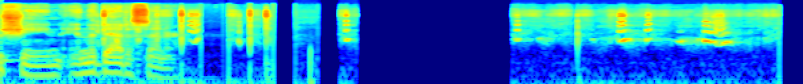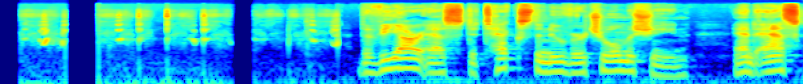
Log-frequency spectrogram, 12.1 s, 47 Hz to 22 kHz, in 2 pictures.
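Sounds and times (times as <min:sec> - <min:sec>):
marker pen squeaking: 0:00.7 - 0:02.7, 0:03.8 - 0:08.7.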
